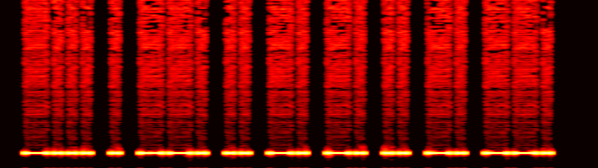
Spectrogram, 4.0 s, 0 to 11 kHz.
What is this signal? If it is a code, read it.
Morse code, heard as a keyed tone, about 25 wpm, 1000 Hz. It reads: BEGINNING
